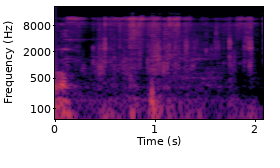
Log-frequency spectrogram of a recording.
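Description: A few faint, short clicks and rustles of hands handling a large plastic NECA Chrome Dome action figure.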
